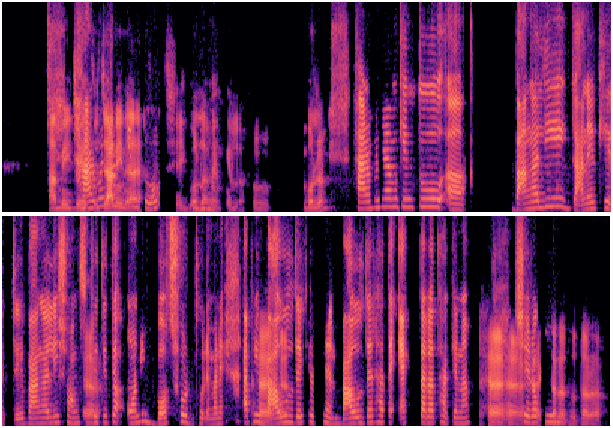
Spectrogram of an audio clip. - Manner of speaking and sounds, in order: unintelligible speech; other background noise
- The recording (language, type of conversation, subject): Bengali, unstructured, তুমি যদি এক দিনের জন্য যেকোনো বাদ্যযন্ত্র বাজাতে পারতে, কোনটি বাজাতে চাইতে?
